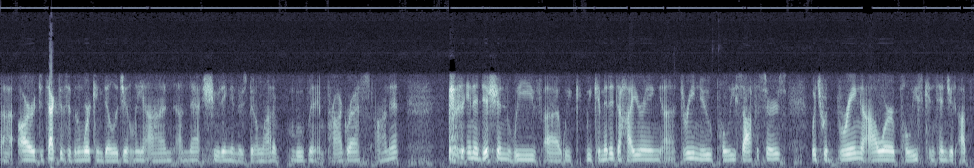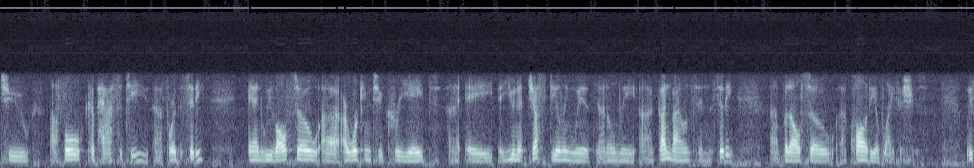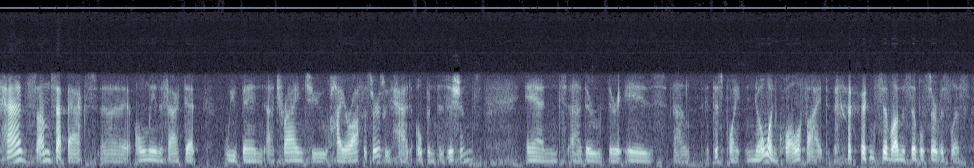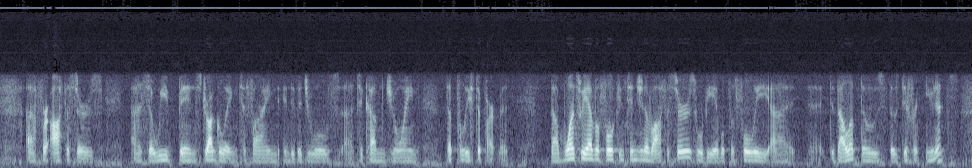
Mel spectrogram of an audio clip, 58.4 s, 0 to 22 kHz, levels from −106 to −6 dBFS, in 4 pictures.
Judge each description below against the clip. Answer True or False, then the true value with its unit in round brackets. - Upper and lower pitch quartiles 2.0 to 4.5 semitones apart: True (3.1 semitones)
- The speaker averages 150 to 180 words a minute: True (165 wpm)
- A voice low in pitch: True (100 Hz)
